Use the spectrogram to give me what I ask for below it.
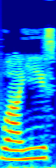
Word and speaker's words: Auguste: going to be killed and he, Auguste, pronounced "Wayus" by the Indians, he himself, Auguste, was going to eat their hearts.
